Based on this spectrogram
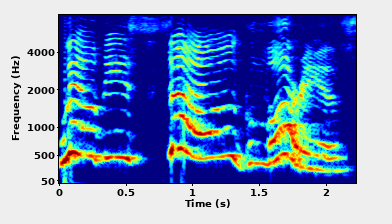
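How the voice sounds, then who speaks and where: In a put-on character voice, a woman squeaks at an extremely high pitch. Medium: read story. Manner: clucky, chattering.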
